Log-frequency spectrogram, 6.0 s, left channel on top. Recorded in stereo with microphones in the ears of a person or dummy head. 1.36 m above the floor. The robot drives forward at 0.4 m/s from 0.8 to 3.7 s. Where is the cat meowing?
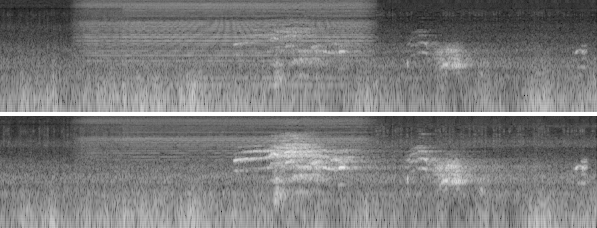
45° right (ahead or behind).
